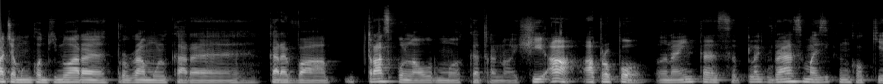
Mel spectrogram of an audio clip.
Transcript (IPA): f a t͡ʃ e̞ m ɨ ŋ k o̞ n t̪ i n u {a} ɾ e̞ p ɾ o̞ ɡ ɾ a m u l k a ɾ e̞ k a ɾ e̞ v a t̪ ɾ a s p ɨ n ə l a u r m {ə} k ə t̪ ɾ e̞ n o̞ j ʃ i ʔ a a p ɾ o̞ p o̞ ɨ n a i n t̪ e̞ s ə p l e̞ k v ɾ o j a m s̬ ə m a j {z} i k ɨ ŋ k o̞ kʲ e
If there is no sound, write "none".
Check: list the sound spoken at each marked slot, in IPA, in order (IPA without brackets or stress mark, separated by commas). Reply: a, ə, z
